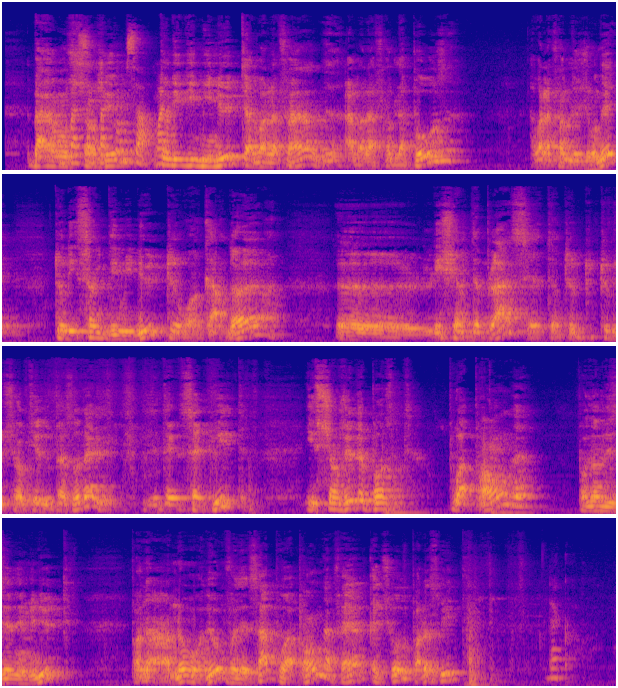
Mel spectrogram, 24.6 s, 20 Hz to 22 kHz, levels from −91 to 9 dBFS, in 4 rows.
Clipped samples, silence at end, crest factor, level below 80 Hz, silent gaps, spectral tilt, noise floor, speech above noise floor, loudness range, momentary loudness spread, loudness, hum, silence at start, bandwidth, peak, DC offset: under 0.1%; 0.45 s; 16 dB; -50 dBFS; none; -5 dB/octave; -56 dBFS; 37 dB; 3 LU; 12 LU; -19 LUFS; none; 0.25 s; 16 kHz; -4 dBFS; under 0.1%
